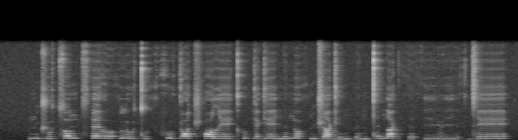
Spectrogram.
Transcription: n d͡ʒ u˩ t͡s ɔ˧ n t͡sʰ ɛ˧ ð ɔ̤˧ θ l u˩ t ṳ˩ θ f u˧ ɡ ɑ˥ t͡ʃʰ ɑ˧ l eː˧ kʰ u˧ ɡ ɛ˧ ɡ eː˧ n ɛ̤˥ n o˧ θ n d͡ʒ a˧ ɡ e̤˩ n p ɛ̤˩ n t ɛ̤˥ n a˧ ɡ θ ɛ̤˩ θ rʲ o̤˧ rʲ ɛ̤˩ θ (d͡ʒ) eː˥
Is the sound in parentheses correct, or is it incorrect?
incorrect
